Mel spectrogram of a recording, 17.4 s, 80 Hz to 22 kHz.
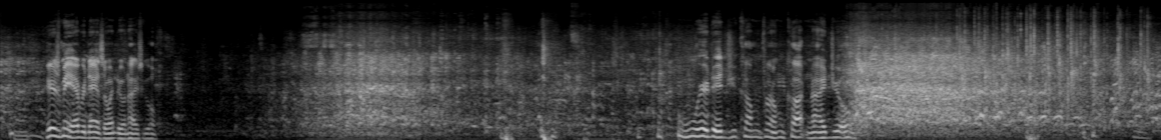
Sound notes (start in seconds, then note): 12.7 laughing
